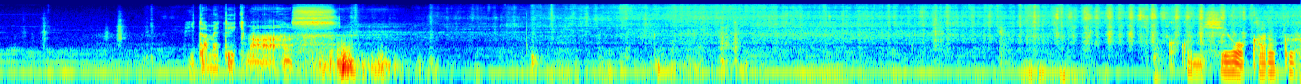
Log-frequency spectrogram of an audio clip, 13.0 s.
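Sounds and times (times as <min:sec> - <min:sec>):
food sizzling in oil: 0:04.4 - 0:13.0.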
